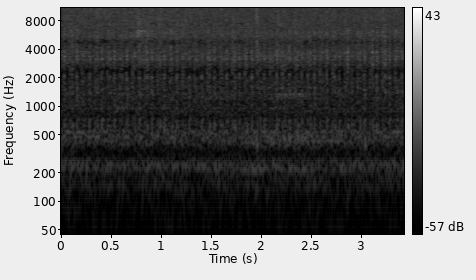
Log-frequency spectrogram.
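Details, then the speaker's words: Quartz clock: quiet continuous fine buzz with no separate ticks, normal for a silent-sweep step motor stepping faster than once per second. "now the clock without continuous buzzing sound which is typical for the so-called silent sweep clocks the buzzing sound means that the step motor works with a high frequency than one time one step per second"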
